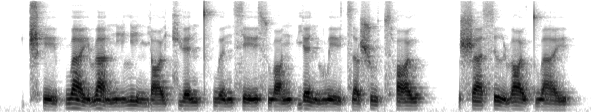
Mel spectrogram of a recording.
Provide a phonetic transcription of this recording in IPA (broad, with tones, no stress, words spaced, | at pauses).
ʈ͡ʂʰe˨˩ɪ̯ pwa˥˨ɪ̯ɻä˥˨ n̪i˨˦li˥˨n̪jɑ˨˦ʊ̯t͡ɕɥɛ˦n t̪ʰwə˨˦nse˨˦ɪ̯ swɑ˨˦ŋpjɛ˥˨n lwe˨˩ɪ̯t͡sä˨˦ʂu˥˨t͡sʰɑ˦ʊ̯ | ʂä˦sɹ̩˥˨ɻɑ˥˨ʊ̯ t̪wa˨˩ɪ̯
